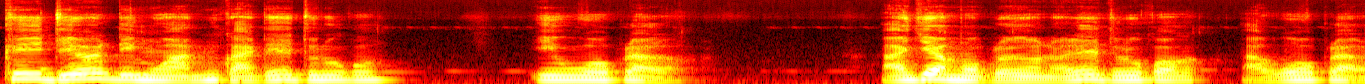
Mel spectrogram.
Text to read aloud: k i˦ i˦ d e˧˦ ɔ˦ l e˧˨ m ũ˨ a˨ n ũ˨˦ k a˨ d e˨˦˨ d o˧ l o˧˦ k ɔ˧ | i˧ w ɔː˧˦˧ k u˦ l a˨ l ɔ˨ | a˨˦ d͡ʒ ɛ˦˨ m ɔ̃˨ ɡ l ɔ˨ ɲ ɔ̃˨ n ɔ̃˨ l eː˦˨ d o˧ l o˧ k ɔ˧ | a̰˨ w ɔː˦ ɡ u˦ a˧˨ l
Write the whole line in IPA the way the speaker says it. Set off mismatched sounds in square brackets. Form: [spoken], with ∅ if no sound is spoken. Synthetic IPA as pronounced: k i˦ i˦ d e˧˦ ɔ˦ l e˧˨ m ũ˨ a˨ n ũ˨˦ k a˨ d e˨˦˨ d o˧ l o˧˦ k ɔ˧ | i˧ w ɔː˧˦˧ k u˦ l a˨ l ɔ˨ | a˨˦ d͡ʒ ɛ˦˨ m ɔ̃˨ ɡ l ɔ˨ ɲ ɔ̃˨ n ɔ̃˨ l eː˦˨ d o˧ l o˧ k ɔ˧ | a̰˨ w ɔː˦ [k] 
